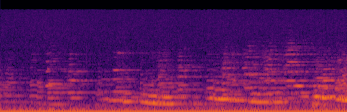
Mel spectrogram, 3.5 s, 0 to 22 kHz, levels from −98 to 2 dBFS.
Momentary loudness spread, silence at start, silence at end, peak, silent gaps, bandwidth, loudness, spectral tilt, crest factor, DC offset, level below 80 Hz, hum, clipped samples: 10 LU; 0 s; 0 s; -22 dBFS; none; 16 kHz; -39 LUFS; -6 dB/octave; 16 dB; 1%; -50 dBFS; none; under 0.1%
